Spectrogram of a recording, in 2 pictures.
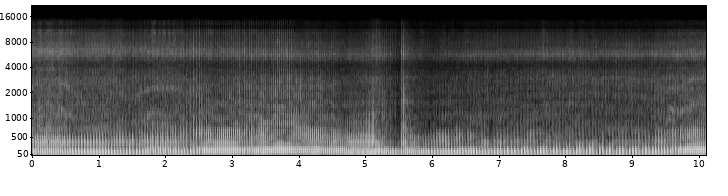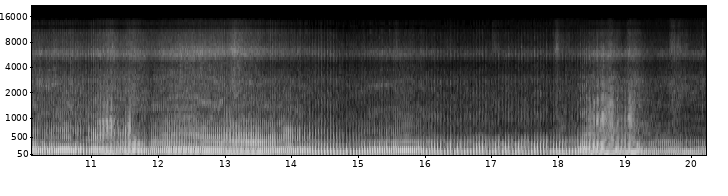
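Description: Quad bike engine running close by, idling with an uneven beat. The throttle is blipped, revving up briefly a little past the middle and again near the end.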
